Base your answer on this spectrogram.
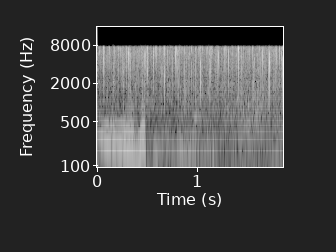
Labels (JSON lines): {"label": "biophony, cascading saw", "recorder": "SoundTrap 600 or HydroMoth"}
